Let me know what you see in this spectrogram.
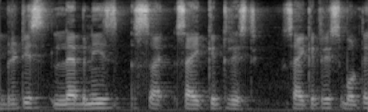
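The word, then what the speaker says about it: psychiatrist: अहमद हंकीर को मिला हुआ है, कौन है ये, ए ब्रिटिश लेबनीज साइकेट्रिस्ट बोलते हैं इसको, पी आगे होगा तो उसको साइलेंट कर देते हैं, साइकेट्रिस्ट।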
